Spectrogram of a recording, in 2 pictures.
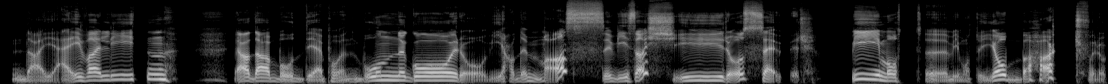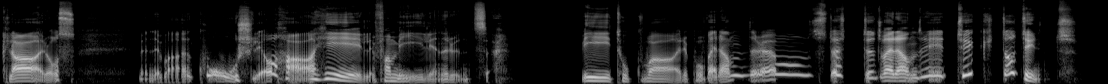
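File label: no dub old woman, Norwegian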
